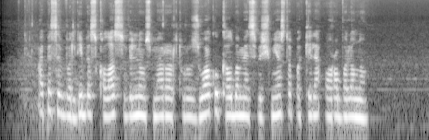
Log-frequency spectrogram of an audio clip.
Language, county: Lithuanian, Šiauliai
